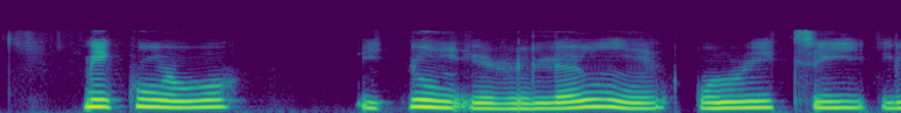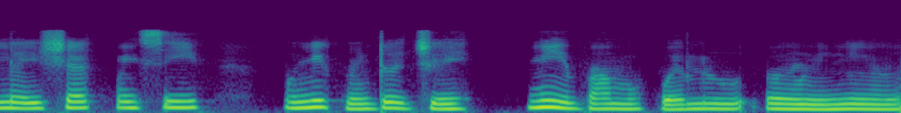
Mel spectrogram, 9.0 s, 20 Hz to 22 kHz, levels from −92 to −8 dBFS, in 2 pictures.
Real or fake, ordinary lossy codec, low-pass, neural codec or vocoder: fake; none; 7.2 kHz; codec, 16 kHz, 1 kbps, FunCodec, trained on Chinese and English, 50 frames a second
